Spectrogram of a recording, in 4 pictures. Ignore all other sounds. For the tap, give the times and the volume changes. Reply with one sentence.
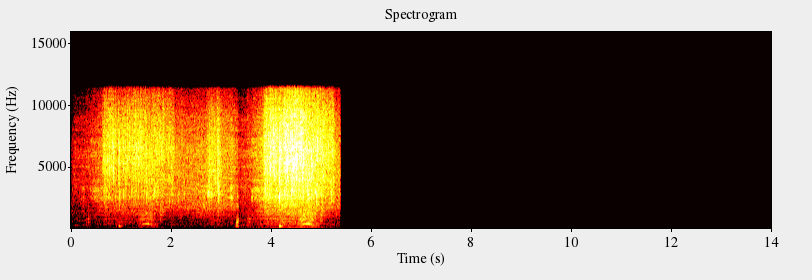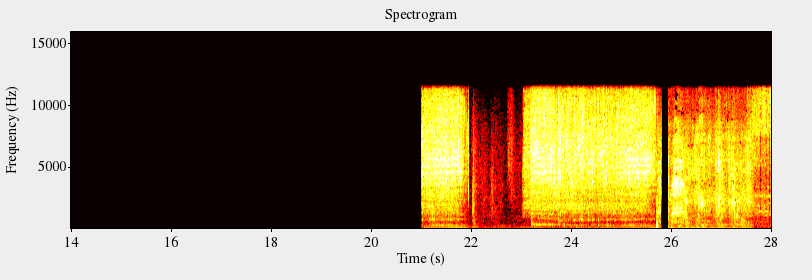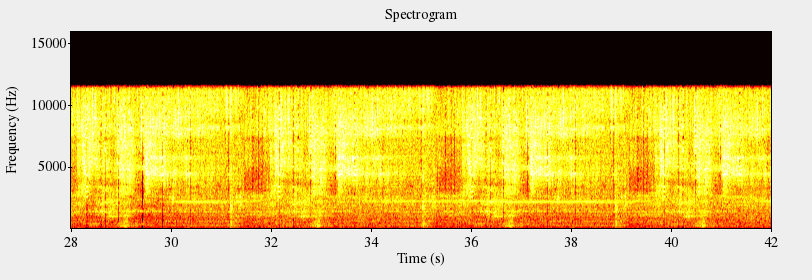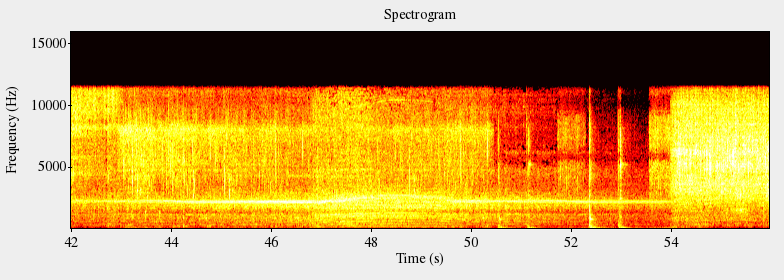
The tap can be heard from 0.1 to 5.4 s, getting louder; and from 21.0 to 55.9 s, getting quieter then louder.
